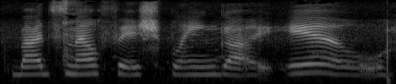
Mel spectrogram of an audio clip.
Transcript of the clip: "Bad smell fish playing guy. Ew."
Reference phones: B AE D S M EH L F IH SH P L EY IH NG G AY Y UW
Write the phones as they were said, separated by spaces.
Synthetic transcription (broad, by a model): B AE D S M EH L F IH SH P L EY IH NG G AY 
